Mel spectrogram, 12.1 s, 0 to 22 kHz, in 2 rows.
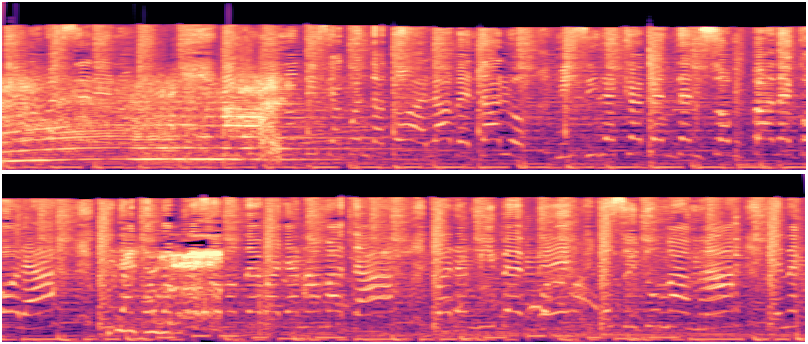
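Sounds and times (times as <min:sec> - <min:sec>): car engine revving at full throttle: 0:00.0 - 0:03.6.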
